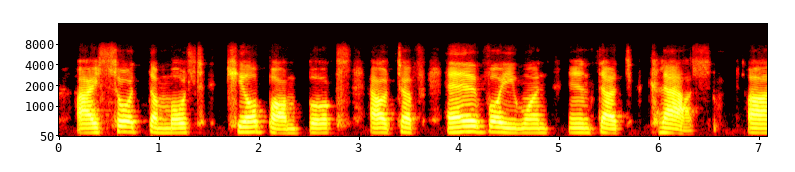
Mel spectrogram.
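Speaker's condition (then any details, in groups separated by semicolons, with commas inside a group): Cerebral palsy; speech affected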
